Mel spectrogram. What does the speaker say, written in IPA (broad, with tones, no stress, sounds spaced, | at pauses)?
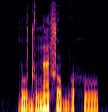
ɾ u˨ d u˨˦ n ã˦ s o˧ b o˨ h u˧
